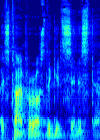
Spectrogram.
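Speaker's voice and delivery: mock British man's voice. Retelling a plot where she comes home to a british guy: british guy voice. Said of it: "There's a British guy, and he's like".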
